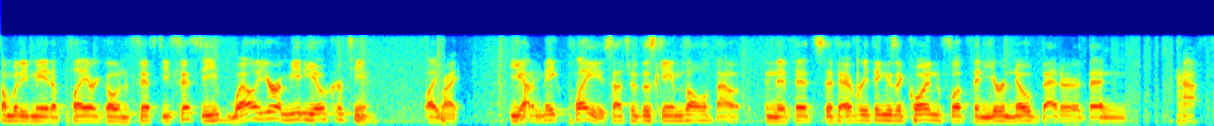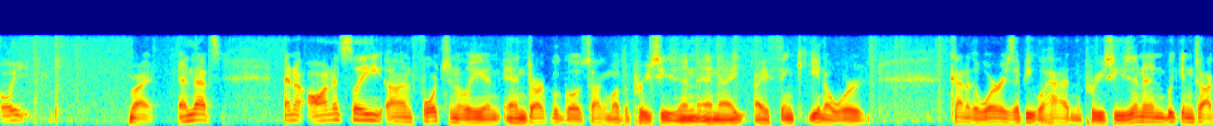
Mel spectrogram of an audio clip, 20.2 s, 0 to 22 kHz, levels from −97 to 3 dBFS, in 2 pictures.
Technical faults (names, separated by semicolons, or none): gain pumping; repeated packet loss (robotic sound)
